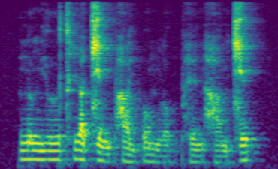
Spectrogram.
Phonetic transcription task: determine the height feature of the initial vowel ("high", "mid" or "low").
high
